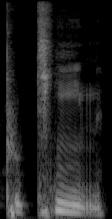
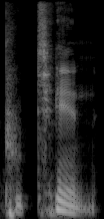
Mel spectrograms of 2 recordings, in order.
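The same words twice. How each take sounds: First: The last syllable ends with a long 'een' sound. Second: The last syllable ends with a short 'in' sound. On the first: This is how western Canada says it. The speaker calls it wrong. "in the western part of Canada, they'll call it poutine. There's no E E N in there" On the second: This is how the east coast says it. The speaker calls it right. "here on the east coast of Canada, we pronounce it poutine because of the I N"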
